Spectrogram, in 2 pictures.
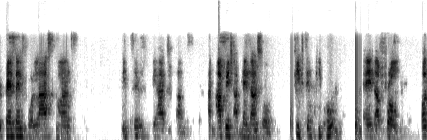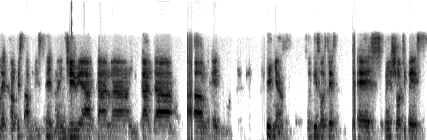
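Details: Stuttering in a presenter from Ghana at a stuttering support event, with frequent fillers and broken phrases.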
